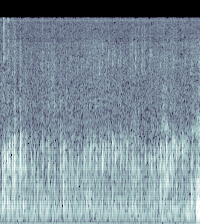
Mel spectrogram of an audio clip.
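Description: Small hands pressing and scrabbling at a man's face and mouth, giving a soft, fast crackle of tiny clicks and smacks.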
